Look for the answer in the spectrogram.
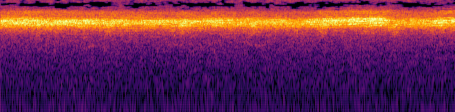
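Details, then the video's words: Summer cicada song in Japan, produced by males buckling their tymbals: an unbroken high-pitched shrill hiss holding level throughout, a little stronger near the end, no other sounds standing out. "Japan Summer Cicada Shrilling"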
